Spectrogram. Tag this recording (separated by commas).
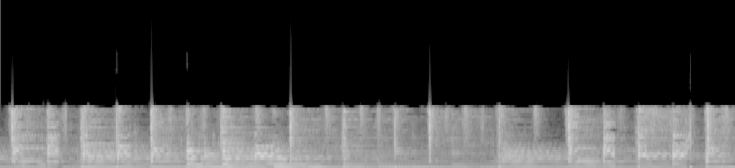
Steel guitar, Music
